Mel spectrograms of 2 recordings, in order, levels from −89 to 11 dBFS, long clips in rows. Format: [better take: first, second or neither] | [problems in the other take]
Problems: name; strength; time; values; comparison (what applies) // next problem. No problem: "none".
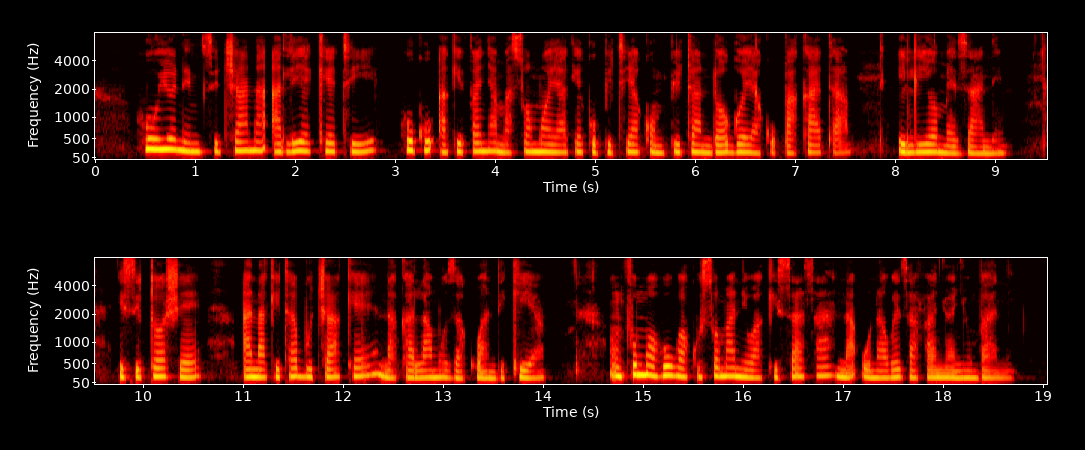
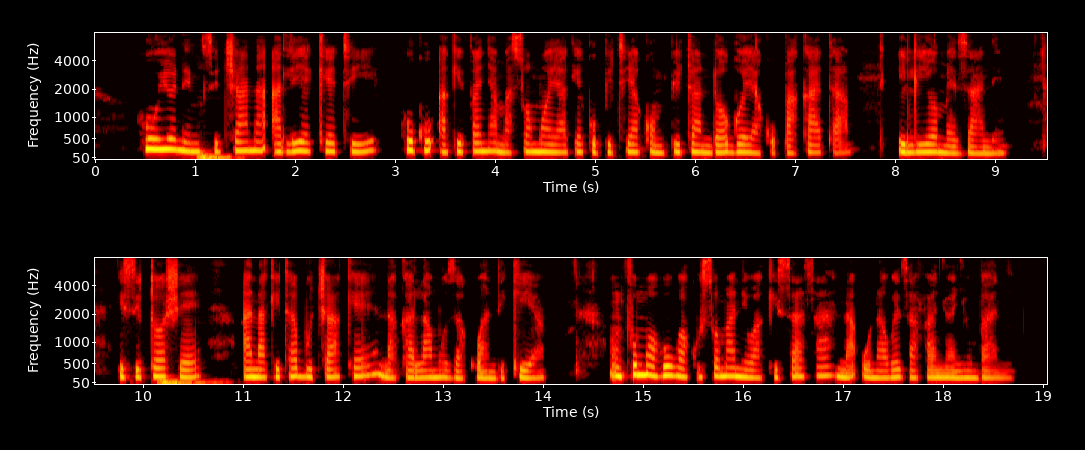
first | noise reduction (classical method Wiener filter)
